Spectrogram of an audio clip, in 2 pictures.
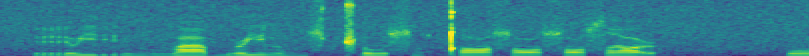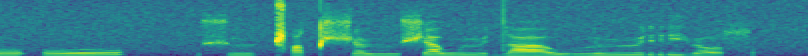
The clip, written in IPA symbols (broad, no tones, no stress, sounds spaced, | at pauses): r ʉ j rʲ ɔ̤ v a b ə˞ j l ɔ̤ sˤ ǁ u s ɔ̤ ǃ ɔː sˤ oː sˤ o sˤ j ə˞ | p oː ʔ oː | ʃ ʉː ǁ o tˤ ʃ ʉː ʃ a w ʉː d aː w l ʉː r j ʉː sˤ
